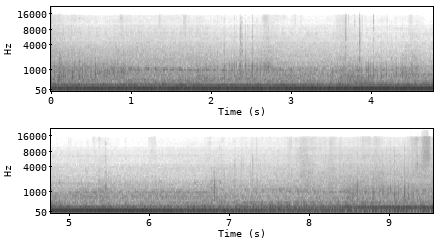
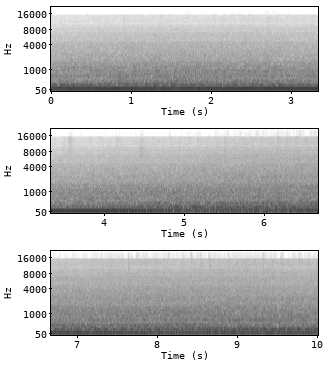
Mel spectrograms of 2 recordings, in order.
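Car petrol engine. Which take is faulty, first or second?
first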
